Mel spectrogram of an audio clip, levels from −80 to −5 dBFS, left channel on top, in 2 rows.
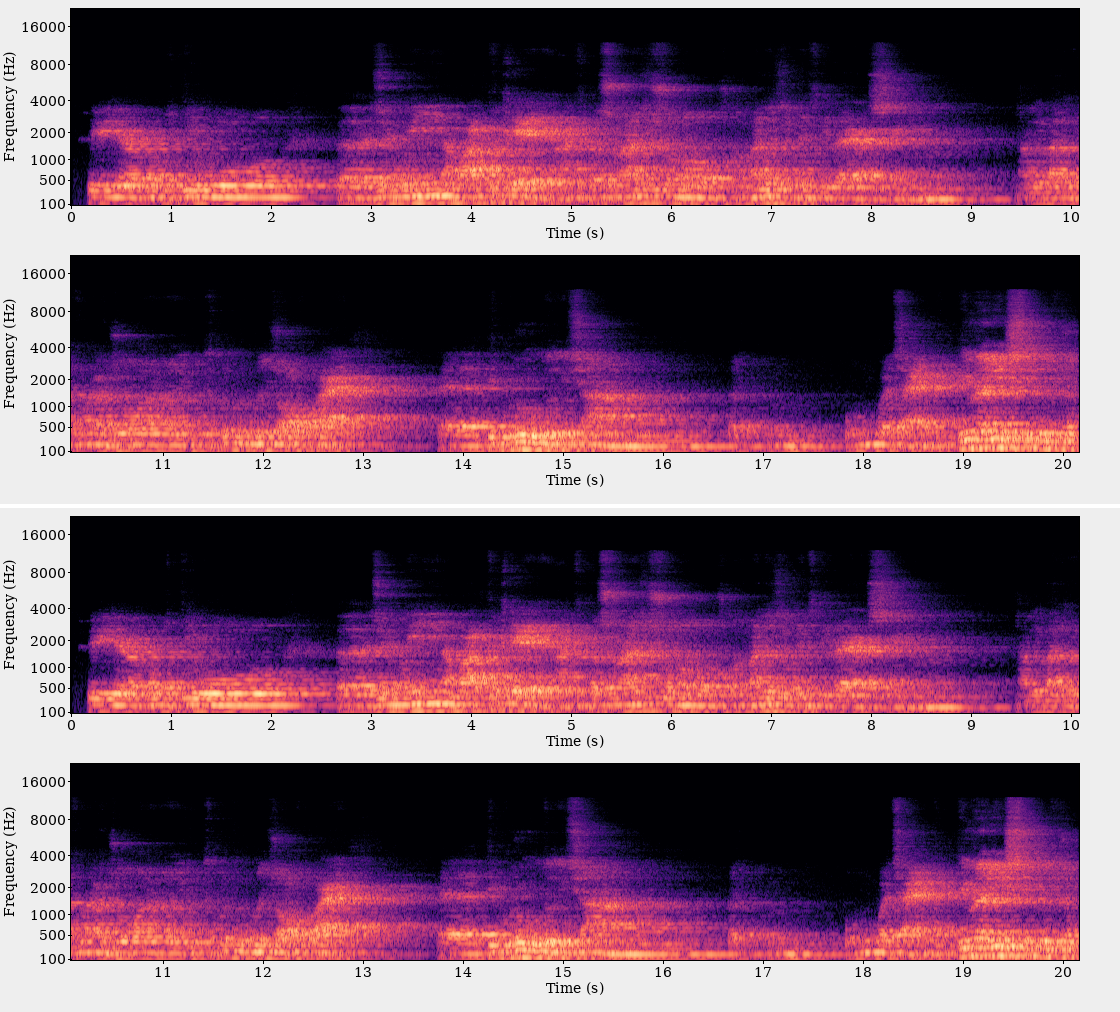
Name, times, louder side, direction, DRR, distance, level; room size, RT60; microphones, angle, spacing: voice 1, 0.2-2.2 2.6-8.8 9.4-13.0 13.7-16.4 16.6-17.4 17.8-20.1, equal, 65° right, -11 dB, 2.8 m, -19 dB
10.5 x 10.5 x 4.2 m, 2.7 s
head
